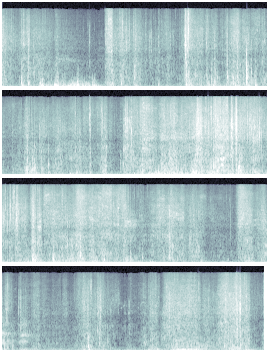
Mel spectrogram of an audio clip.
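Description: Cardboard boxes and paper rustling, scraping and knocking as a gloved hand rummages through a dumpster full of cardboard, with many short, irregular knocks.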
